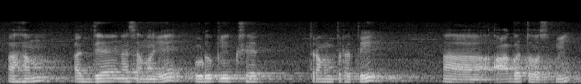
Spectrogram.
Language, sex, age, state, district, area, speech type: Sanskrit, male, 18-30, Karnataka, Shimoga, rural, spontaneous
